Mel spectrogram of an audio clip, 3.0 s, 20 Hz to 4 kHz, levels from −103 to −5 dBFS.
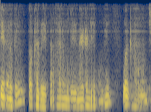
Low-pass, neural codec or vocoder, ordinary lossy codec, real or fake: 3.6 kHz; codec, 44.1 kHz, 0.9 kbps, DAC; none; fake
